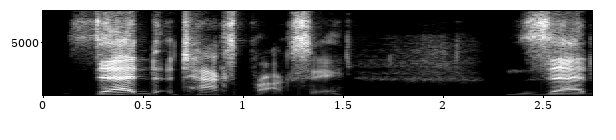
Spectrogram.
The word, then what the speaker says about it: Zed: right zed tax proxy zed because we're we're pronouncing it the european way uh here's what attack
